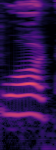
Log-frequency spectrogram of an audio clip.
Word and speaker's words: what: AEI और Y हो, तो WH में H का उच्चारण नहीं होगा। यानी WH के तुरंत बाद A, E या I हो स्पेलिंग में, तो वहाँ पर H का उच्चारण नहीं होगा। जैसे एग्जाम्पल, WHAT, WHAT, इसको क्या पढ़ेंगे हम, वॉट, वॉट, वेयर, वेयर, विच, यहाँ पर एच का साउंड नहीं होगा, एच साइलेंट होगा।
